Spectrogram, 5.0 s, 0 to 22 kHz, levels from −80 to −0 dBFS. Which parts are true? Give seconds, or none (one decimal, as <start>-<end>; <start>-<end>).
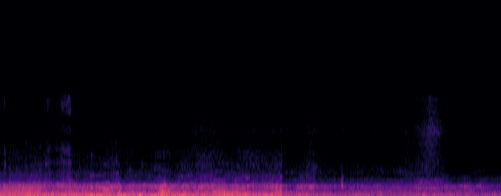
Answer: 0.0-0.9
